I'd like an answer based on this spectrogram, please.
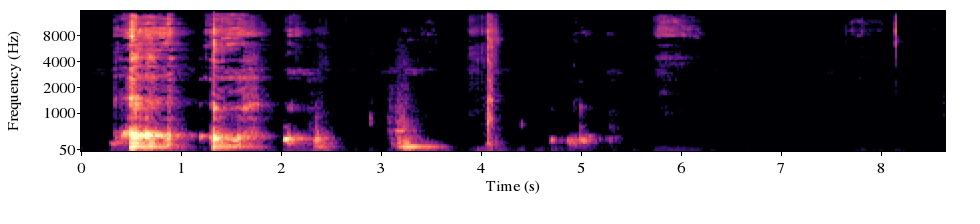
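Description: A series of deep, rumbling belches that fade into softer ones in a quiet room; burping.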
